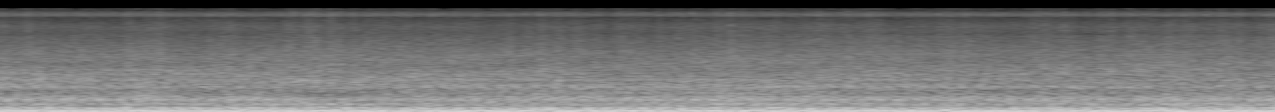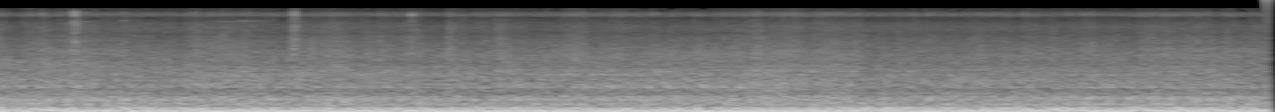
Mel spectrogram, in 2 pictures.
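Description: Wind rushes past the plane.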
